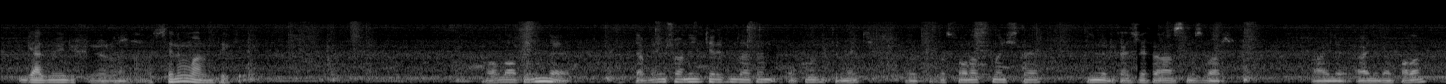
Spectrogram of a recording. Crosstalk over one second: none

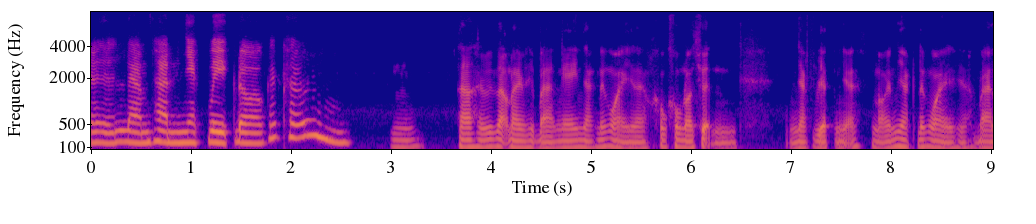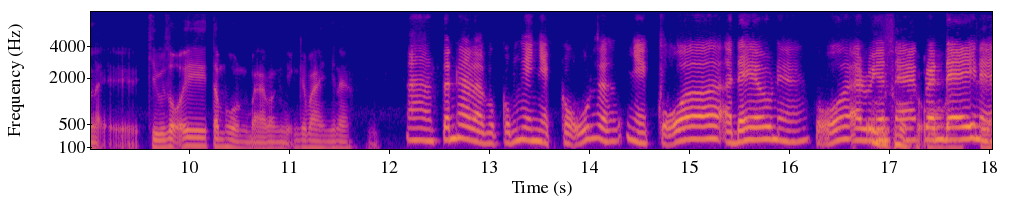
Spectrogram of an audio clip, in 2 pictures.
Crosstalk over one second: present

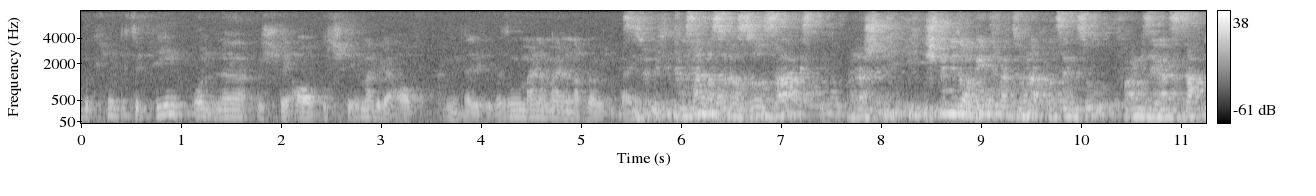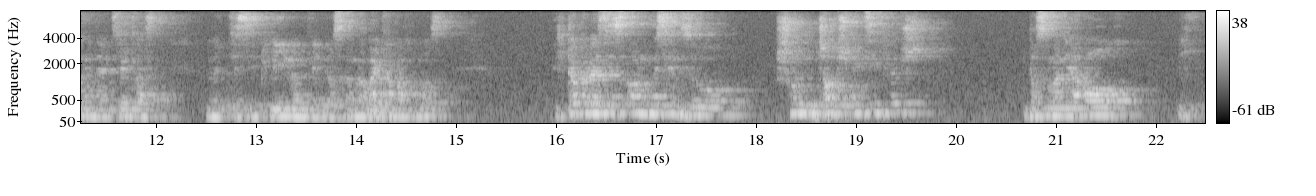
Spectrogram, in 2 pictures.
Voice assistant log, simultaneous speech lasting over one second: present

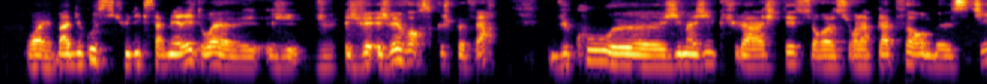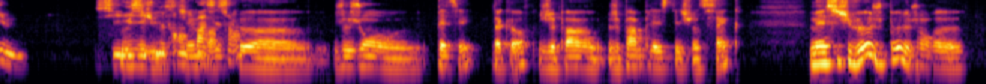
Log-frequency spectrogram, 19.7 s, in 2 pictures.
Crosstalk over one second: present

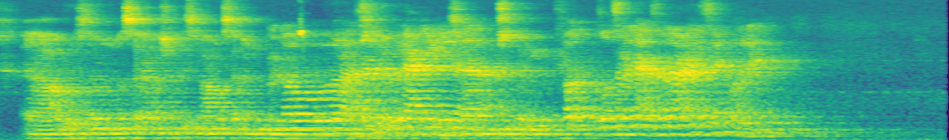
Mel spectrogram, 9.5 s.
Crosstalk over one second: present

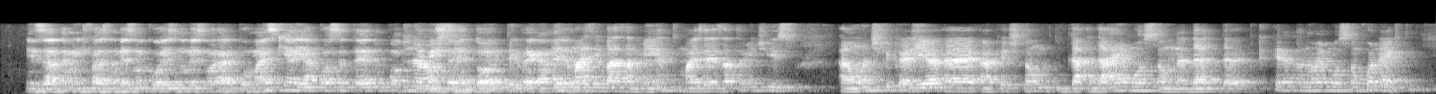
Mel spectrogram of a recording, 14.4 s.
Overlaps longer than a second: present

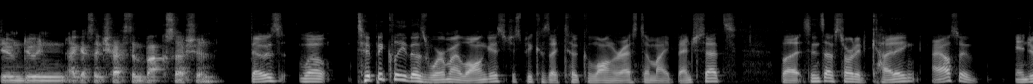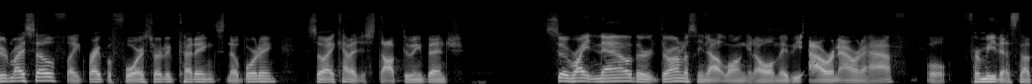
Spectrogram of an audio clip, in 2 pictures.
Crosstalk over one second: none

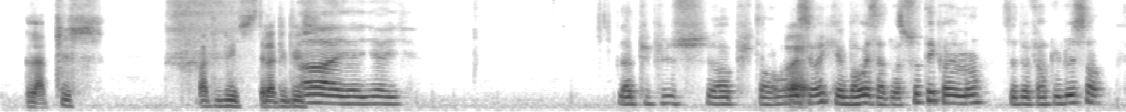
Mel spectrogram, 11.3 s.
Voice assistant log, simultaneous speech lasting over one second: none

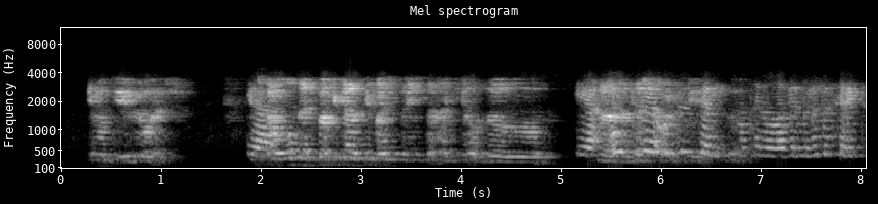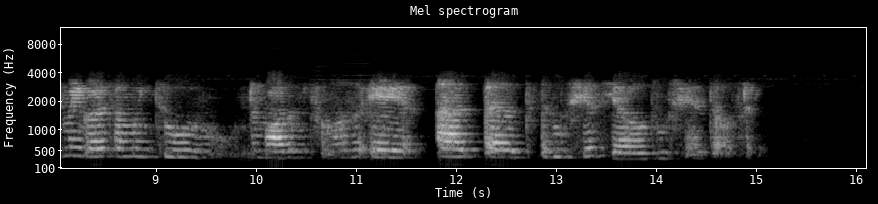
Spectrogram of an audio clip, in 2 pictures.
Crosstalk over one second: present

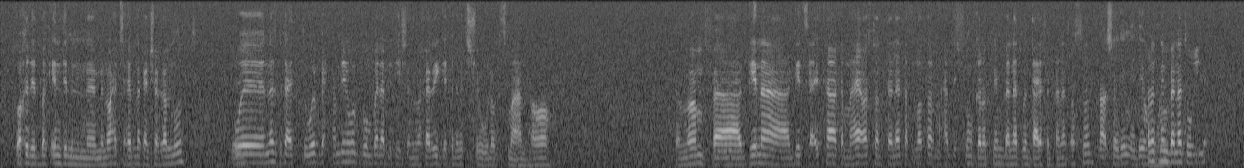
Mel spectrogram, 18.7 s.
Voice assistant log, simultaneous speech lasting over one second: none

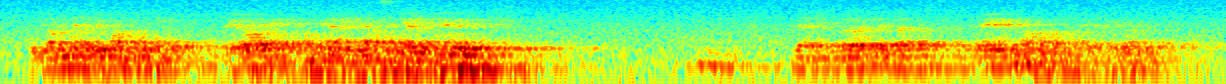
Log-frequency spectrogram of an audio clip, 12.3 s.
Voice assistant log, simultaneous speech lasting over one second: none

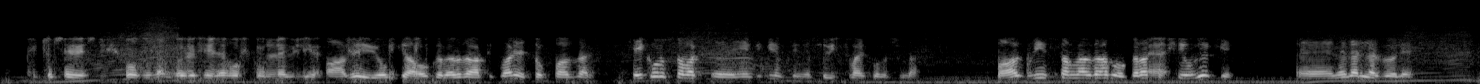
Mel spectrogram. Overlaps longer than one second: none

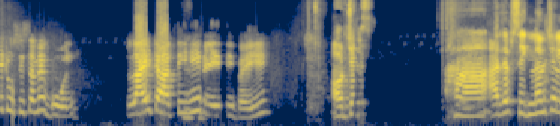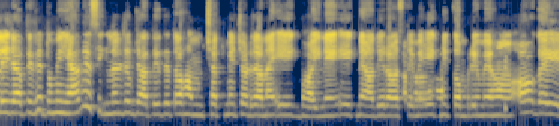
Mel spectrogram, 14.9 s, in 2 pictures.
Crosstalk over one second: none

